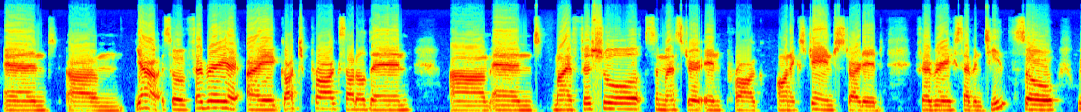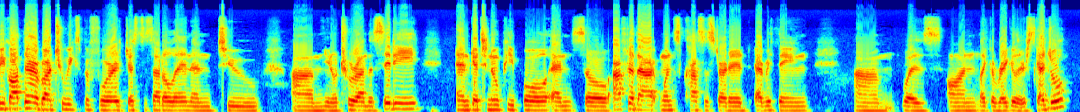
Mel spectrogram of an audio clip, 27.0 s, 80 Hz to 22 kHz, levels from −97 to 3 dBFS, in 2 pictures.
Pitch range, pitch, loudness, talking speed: 150-175 Hz, 160 Hz, -7 LUFS, 140 wpm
